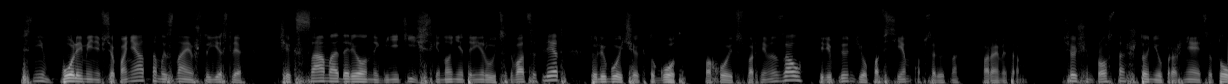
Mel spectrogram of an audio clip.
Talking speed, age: 195 wpm, 20-39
